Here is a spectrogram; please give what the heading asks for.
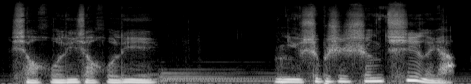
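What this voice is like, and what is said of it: Quiet, soft-spoken question. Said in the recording (Chinese): “小声的问道”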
